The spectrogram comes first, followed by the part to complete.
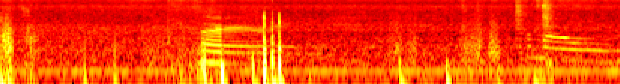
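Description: Steady low hum of an electric fan, with a few knocks from the phone being handled and a short vocal sound falling in pitch about a second and a half in.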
